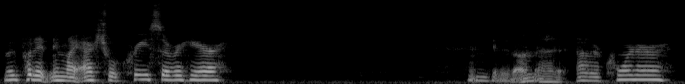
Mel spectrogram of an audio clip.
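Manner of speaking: normal talking voice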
